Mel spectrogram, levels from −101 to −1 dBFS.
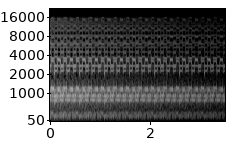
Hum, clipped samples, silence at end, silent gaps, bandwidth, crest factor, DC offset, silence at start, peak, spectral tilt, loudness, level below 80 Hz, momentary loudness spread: none; under 0.1%; 0 s; none; 16 kHz; 16 dB; under 0.1%; 0 s; -24 dBFS; 0 dB/octave; -40 LUFS; under -90 dBFS; 16 LU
